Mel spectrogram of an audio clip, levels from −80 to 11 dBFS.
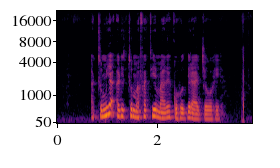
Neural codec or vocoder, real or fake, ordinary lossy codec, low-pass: none; real; none; none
